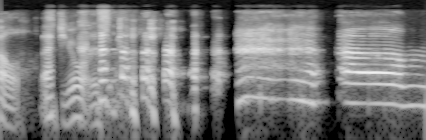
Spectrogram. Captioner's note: both laugh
